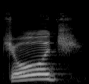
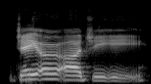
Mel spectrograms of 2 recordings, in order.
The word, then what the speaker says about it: Jorge: I think it's George with a J, Rivera Herons. Jorge? It's a oh, is it? I don't know. Jorge. Yeah, Jorge. It's like Oh, is Spanish it?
